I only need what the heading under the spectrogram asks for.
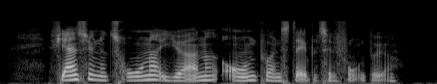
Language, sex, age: Danish, female, 20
